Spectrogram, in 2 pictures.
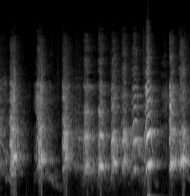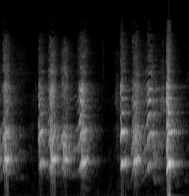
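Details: McCartney, a Cavalier King Charles Spaniel, barks at a watermelon in the garage: bursts of quick, ringing barks in clusters separated by short pauses.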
